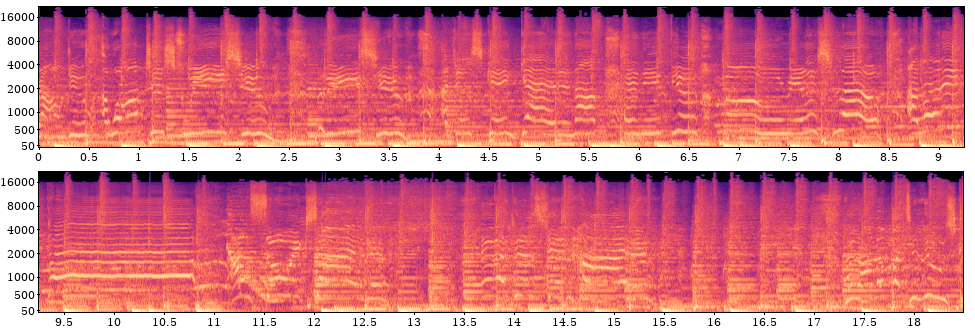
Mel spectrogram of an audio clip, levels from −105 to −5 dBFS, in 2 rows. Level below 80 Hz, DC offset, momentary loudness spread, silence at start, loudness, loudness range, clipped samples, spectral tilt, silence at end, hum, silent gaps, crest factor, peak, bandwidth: -18 dBFS; under 0.1%; 3 LU; 0 s; -14 LUFS; 1 LU; under 0.1%; -4 dB/octave; 0 s; none; none; 14 dB; 0 dBFS; 19.5 kHz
